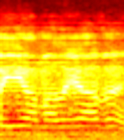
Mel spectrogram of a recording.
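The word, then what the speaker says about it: Iamaleava: I'm Nico Yamaleava, and the correct way to pronounce my last name is Yamaleava.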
